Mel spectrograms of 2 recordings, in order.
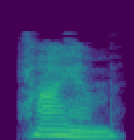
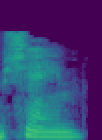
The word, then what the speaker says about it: Chaim: the English producers were unable to pronounce the voiceless uvular fricative consonant head at the beginning of his first name, Haym, instead calling him Shame.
